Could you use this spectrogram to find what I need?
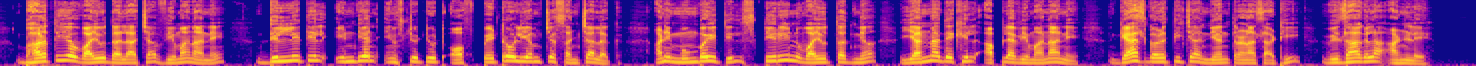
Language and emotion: Marathi, neutral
